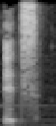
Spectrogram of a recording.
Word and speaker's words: it's: It's only 之间有一个连读。首先我们要知道 it's 这个单词的发音。 It 后面加一个 s 读成 it's。 It's 我们知道它是 it is 的缩约。缩约之后呢尾部的这个 ts 读成 ts。 ts。很像一次两次次的那个声母哈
